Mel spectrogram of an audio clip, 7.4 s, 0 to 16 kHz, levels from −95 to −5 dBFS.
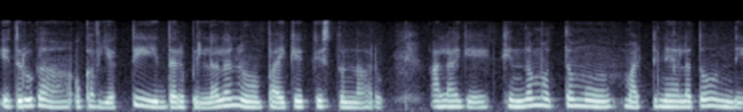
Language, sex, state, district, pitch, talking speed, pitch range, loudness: Telugu, female, Andhra Pradesh, Krishna, 185 Hz, 95 wpm, 175-200 Hz, -17 LUFS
